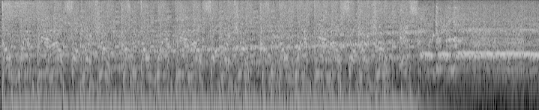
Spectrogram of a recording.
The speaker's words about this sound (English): You just hear the screaming, blood, people running around.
